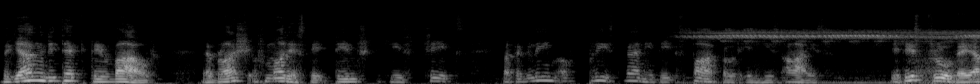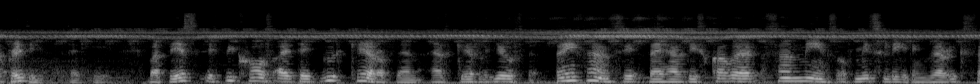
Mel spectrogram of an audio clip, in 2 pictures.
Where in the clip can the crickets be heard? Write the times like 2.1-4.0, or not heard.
6.7-19.5.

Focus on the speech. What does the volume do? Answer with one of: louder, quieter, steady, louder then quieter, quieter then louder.
quieter then louder.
